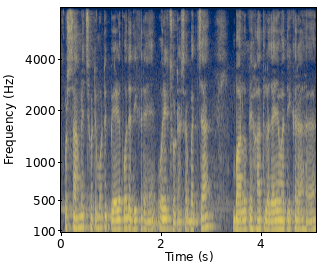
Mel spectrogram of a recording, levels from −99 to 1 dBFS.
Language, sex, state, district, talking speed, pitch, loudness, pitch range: Hindi, male, Chhattisgarh, Raipur, 245 wpm, 120 Hz, -20 LUFS, 115-135 Hz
